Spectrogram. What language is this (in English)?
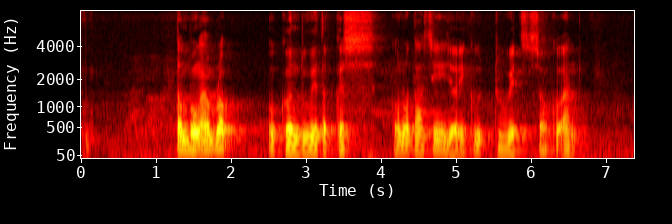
Javanese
